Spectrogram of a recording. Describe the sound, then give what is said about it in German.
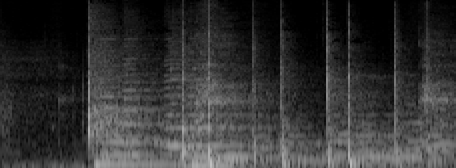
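Rhythmic slaps on thighs alternate with hand claps, about eight sharp, fairly loud hits in a steady pattern, layered over a sustained low humming tone, with no talking. In the film Ich war noch niemals in New York, Lisa sits on a table, slaps her thighs and claps her hands, and Axel copies her. “Lisa setzt sich auf einen Tisch, klatscht auf ihre Oberschenkel und in die Hände.”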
